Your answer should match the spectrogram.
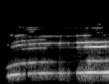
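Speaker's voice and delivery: high whooping yee-haw, way up; cowboy call. Shown as a demonstration. Teacher shows the class the cowboy call, whooping high. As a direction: let out a big ranch yell. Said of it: "cowboy call".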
